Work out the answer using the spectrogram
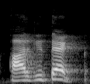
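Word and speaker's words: architect: यहाँ पर फिर देखिए आर्किटेक्ट, आर्किटेक्ट आर्किटेक्ट नहीं बोल रहे, आर्किटेक्ट यानी वही होता है जो निर्माण करने वाला।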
